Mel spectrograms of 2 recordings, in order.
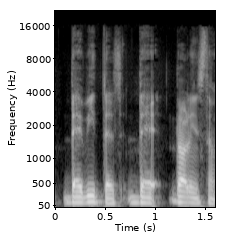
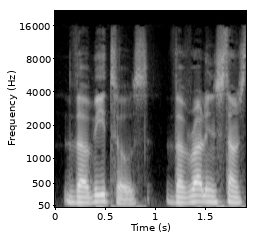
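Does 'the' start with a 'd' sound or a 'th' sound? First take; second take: d sound; th sound. First: 'The' starts with a hard 'd' sound. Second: 'The' starts with a soft 'th' sound. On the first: "they say de" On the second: "when they say T-H-E"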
